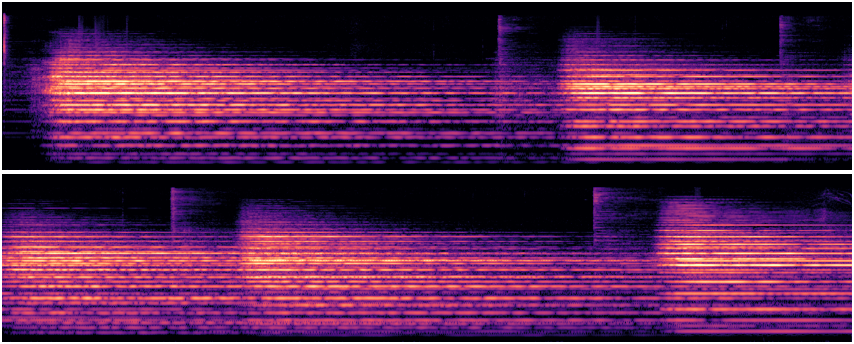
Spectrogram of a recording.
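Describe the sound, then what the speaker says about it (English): Guitar notes played through a shimmer reverb preset on a Headrush effects unit, with five swelling chords or plucks that bloom into long, bright, sustained shimmering tails, each decaying slowly before the next, with no talking. "let's put in a shimmer"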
